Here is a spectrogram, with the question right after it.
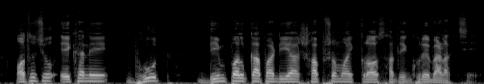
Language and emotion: Bengali, neutral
